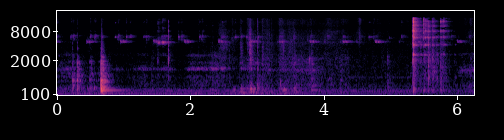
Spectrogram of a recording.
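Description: Crickets chirping steadily, with scattered clicks and knocks of a small glass vial against a plastic container, the sharpest about a second in. Near the end comes a loud, brief burst of handling noise.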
